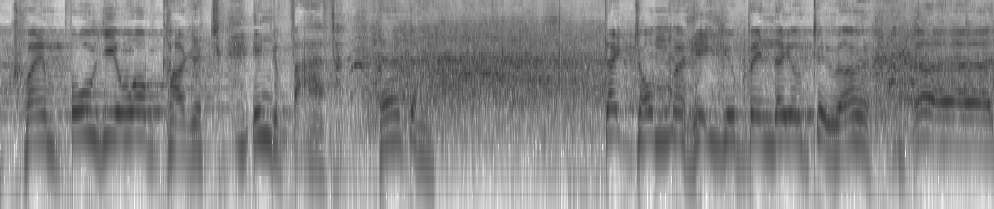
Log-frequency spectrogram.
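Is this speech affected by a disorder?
Yes: cerebral palsy; lifelong.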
